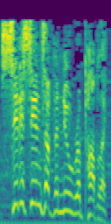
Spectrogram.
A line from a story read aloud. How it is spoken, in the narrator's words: she shouted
